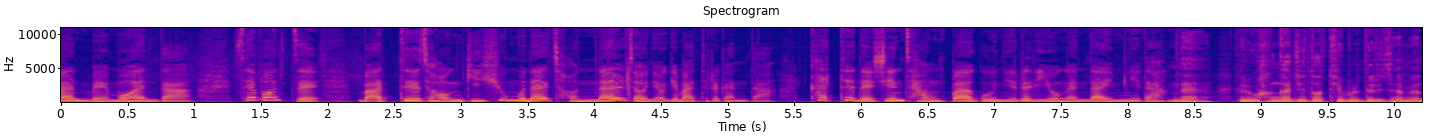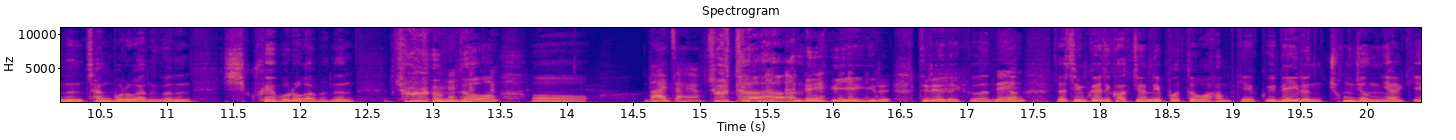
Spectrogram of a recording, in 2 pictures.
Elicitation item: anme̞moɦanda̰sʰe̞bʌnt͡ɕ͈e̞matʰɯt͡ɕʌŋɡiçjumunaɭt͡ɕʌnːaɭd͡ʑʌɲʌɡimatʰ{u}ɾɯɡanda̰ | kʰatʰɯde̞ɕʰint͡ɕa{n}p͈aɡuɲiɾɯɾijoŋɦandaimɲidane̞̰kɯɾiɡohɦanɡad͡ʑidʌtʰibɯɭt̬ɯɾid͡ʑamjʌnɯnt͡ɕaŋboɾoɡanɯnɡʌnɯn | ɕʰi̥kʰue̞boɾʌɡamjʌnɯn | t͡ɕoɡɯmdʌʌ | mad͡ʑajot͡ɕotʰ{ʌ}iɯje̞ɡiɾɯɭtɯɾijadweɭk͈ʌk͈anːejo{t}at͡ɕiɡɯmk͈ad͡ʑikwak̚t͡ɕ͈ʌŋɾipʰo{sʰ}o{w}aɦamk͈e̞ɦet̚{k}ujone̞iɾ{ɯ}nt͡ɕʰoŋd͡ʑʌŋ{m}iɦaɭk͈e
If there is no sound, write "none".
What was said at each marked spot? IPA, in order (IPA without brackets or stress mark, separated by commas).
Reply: ɯ, ŋ, a, t͡ɕ, tʰ, w, k, ɯ, ɲ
